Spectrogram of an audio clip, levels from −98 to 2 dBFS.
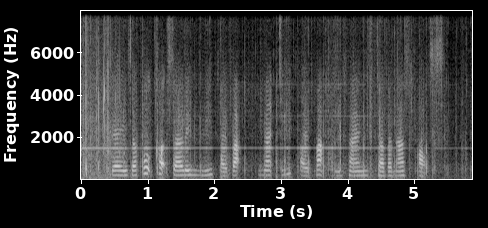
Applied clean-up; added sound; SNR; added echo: neural mask model RNNoise.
